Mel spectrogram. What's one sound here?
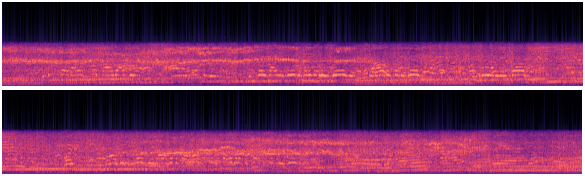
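Racing car engines rev and roar around a track, rising and falling in pitch.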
